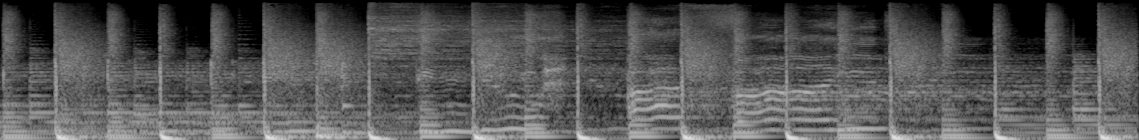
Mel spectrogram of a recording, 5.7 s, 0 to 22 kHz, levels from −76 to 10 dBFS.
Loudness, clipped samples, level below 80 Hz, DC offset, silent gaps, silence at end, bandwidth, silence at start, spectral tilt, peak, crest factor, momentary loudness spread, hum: -14 LUFS; under 0.1%; -16 dBFS; under 0.1%; none; 0 s; over 20 kHz; 0 s; -4.5 dB/octave; 0 dBFS; 12 dB; 4 LU; none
